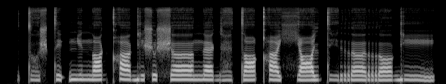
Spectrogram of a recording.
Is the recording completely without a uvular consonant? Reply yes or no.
no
